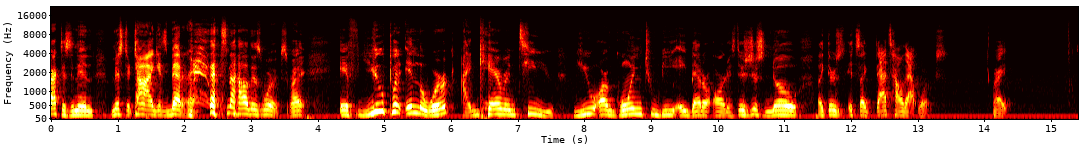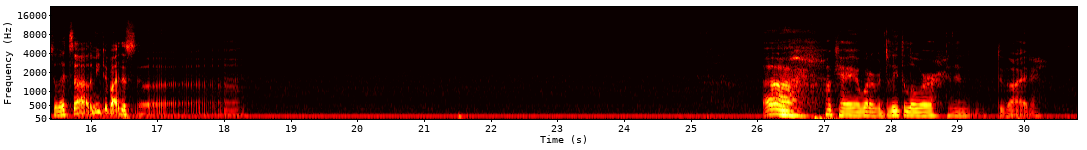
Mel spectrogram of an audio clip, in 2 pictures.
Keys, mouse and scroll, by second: 4.8 click, 6.1 click, 8.4 click, 10.8 click, 12.5 click, 16.1 click, 25.1 click, 27.8 click, 28.8 click, 30.1 click.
